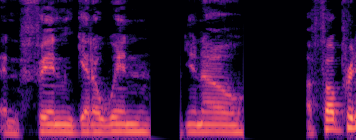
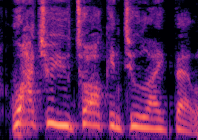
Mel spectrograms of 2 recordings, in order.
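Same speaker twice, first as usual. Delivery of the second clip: tough warning; 10 semitones higher, 3 dB louder than usual. Retold or imitated. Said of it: "He's like".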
